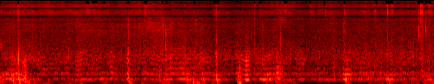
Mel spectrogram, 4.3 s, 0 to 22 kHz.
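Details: Two hives of honey bees annoyed by an inspection, 5 March 2022, give a dense, even drone of buzzing wings with scattered crackles and ticks from the hive work.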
